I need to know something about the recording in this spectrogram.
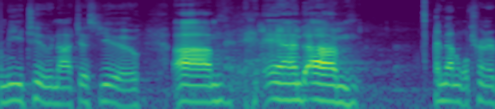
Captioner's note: laughter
